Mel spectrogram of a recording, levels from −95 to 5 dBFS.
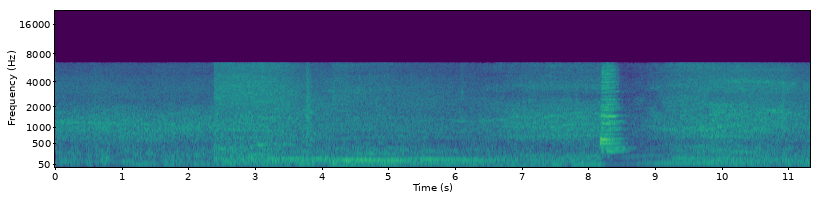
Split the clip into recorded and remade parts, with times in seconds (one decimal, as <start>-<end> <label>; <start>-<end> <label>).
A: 0.0-1.0 remade; 1.0-1.6 recorded; 1.6-4.4 remade; 4.4-5.2 recorded; 5.2-6.3 remade; 6.3-7.0 recorded; 7.0-7.7 remade; 7.7-9.8 recorded; 9.8-11.3 remade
